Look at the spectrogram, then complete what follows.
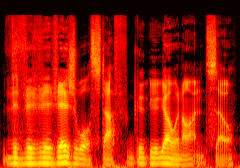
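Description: Halting, hesitant man chatting on a podcast. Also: sits low, little pitch movement. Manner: hesitant, halting, often repeats words. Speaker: podcast co-host. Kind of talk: casual chat.

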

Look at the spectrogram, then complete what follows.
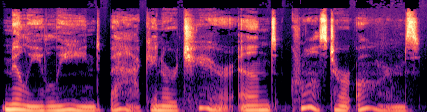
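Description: A woman's voice: deep voice, expressive, takes it slowly, gravelly, dark tone, breathy edge, dry recording, soft background music. A woman hosting a fiction podcast and reading scripted story narration.

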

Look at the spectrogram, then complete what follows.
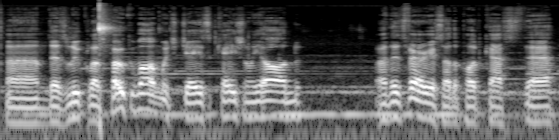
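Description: A man's voice: medium pitch, normal speed, creaky, fairly bright tone, soft background music. A young man co-hosting a casual gaming podcast, chatty and jokingly scolding his listeners. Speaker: podcast co-host.

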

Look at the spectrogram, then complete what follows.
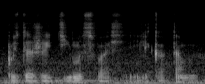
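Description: A man's voice: low-pitched, fairly even intonation, fast talker, fairly bright tone. An actor playing a chatty, easily offended young man at a bus stop in naturalistic colloquial stage dialogue, over street noise. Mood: polite, amused. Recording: noisy street ambience with passing vehicles.

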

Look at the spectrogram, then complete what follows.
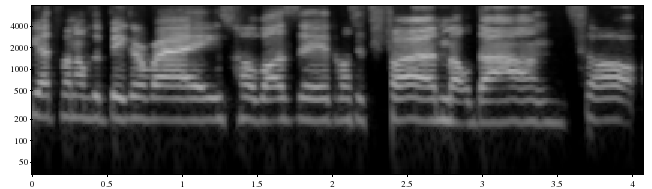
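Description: A woman with a Belgian accent speaks as a guest in a relaxed interview. Her talk is informal and full of surf slang, told in a conversational storytelling way. The sound is dry, and her pitch stays within a fairly narrow range. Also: normal speed, no echo. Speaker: podcast guest, amateur big wave surfer.

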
